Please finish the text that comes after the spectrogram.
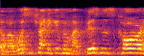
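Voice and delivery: usual speaking voice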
